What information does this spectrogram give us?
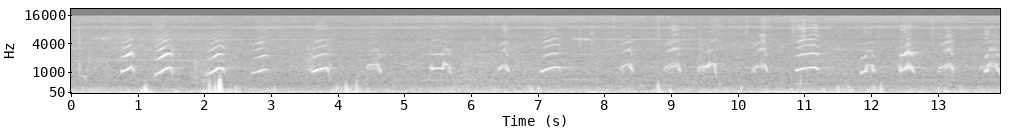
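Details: A baby Australian magpie being fed by its parent gives a steady run of short, rising, nasal squawks, several each second, over a low rumble of wind.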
